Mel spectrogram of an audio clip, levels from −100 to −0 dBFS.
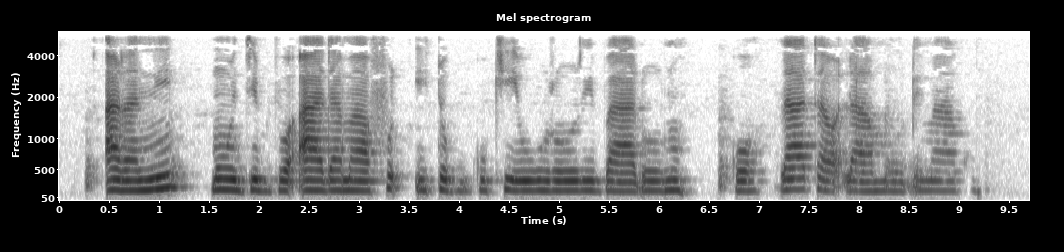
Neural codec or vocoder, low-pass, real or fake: none; 5.4 kHz; real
